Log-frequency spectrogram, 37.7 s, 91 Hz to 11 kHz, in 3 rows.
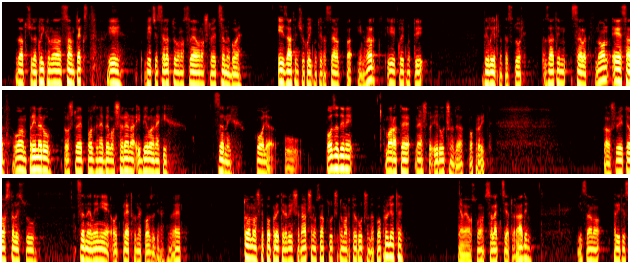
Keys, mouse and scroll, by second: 2.1 click, 6.5 click, 7.5 click, 9.9 Delete, 11.2 click, 12.5 click, 16.1 click, 16.7-17.9 ctrl+scroll up 3, 17.9-19.9 drag, 20.3 click, 21.9 click, 24.7 click, 28.5-28.9 ctrl+scroll down 1, 29.5-30.0 scroll down 1, 31.2 click, 32.9 Delete, 35.7-36.3 ctrl+scroll up 2, 36.3-36.8 ctrl+scroll up 1.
